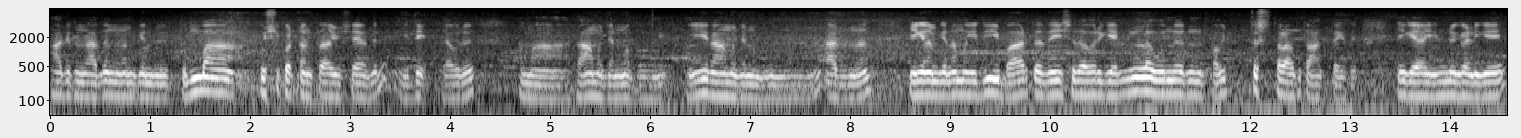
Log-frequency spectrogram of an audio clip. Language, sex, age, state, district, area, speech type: Kannada, male, 60+, Karnataka, Dakshina Kannada, rural, spontaneous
